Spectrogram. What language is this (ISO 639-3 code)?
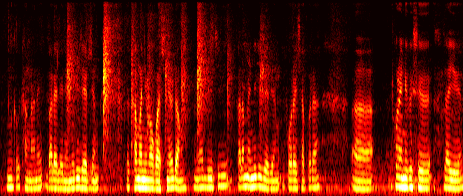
brx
